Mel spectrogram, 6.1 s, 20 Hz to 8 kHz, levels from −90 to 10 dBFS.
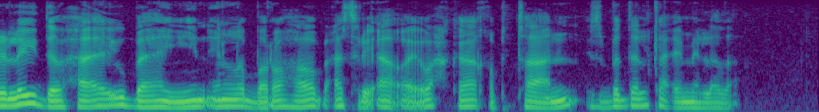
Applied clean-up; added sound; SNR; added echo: none; none; none; none.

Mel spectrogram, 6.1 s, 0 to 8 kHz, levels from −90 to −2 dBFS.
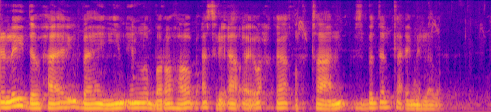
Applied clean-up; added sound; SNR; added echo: neural separator model SepFormer DNS4.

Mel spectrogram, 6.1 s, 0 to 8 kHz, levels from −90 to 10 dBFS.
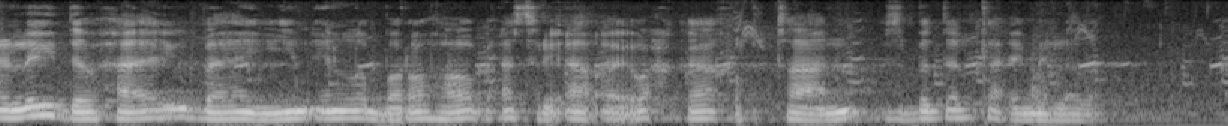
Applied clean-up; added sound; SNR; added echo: none; Chirp, tweet; 18 dB; reverberation time 1.5 s.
